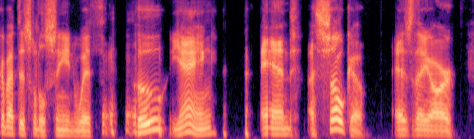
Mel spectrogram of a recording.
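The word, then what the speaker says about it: Huyang: Hu Yang. Hu Yang. Hu Yang. Hu Yang. Well, it's like who is that? Yang. Hu Yang. That should help you remember how to say it.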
